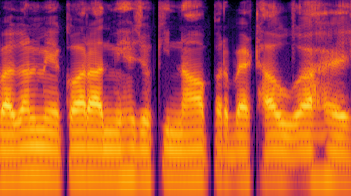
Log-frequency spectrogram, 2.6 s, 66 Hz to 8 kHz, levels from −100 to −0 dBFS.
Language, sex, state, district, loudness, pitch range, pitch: Hindi, male, Jharkhand, Garhwa, -16 LUFS, 100-105 Hz, 100 Hz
